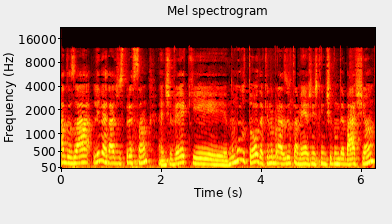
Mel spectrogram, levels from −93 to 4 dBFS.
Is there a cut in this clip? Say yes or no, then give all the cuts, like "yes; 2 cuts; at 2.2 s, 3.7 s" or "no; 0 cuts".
no; 0 cuts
